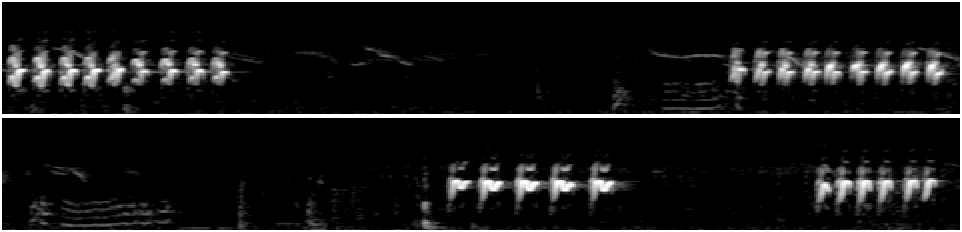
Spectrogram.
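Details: Long rattling bursts of a dozen fast chattering notes from a female yellow-vented bulbul calling to the male, repeated four times with quieter warbling notes in between.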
